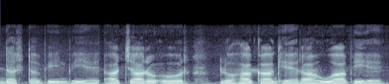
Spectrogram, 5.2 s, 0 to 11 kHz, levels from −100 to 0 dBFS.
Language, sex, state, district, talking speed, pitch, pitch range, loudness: Hindi, male, Jharkhand, Ranchi, 140 wpm, 125 Hz, 120-130 Hz, -17 LUFS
